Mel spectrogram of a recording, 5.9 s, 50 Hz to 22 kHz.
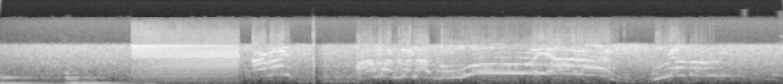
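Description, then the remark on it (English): A strange, tinny shortwave radio transmission, broadcast since 2004 from a transmitter in the New Mexico desert just outside Albuquerque: a harsh steady buzz for about a second, then warbling, rising and falling tones that sound like a distorted, unintelligible voice over constant static. “It may not seem like much, but a mystery lies deep within the sound of this radio transmission.”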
